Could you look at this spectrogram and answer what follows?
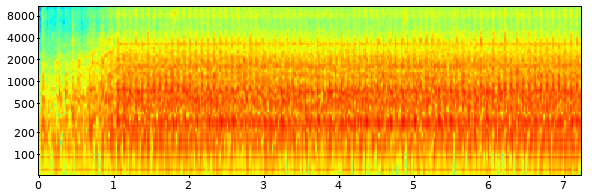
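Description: A Juki HZL-F300 sewing machine stitches steadily, starting up within the first second and then running at a constant fast, whirring pace, loud and close, with no one talking over it.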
